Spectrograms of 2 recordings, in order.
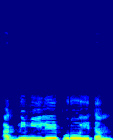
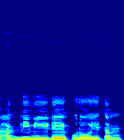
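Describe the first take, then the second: First: अग्निमीले with a plain l, मी-ले; light clear ल in अग्निमीले पुरोहितम; l pronunciation. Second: अग्निमीडे with the tongue curled back on ड; crisp retroflex ड in अग्निमीडे पुरोहितम; retroflex d pronunciation. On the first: Teacher contrasting the two Vedic readings, with l. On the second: Teacher contrasting the two Vedic readings, with retroflex d. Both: Shown as a demonstration. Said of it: "डलयो रभेदः".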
